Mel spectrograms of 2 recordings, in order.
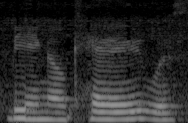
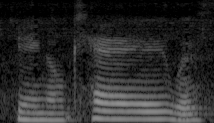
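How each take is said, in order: Both takes have the same delivery.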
